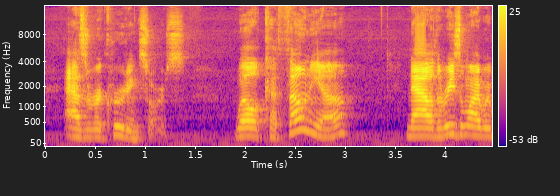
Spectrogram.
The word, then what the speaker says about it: Chthonia: So, since they're like that, they wouldn't pronounce a C with a soft C like Scythonia. No, they're very direct and very hardy people. So how do they pronounce that? Chthoniya, like Cthulhu.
